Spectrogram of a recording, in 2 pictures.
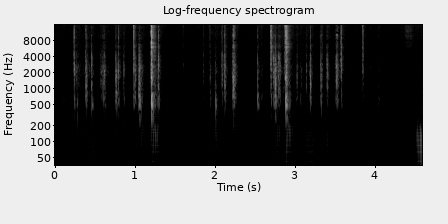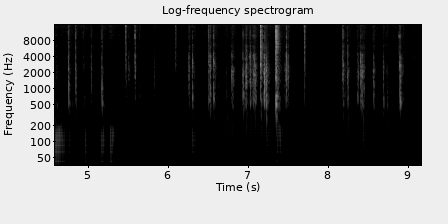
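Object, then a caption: Plastic mechanical keyboard with round keycaps. Both hands type rapidly with their fingertips on a full-size retro-style plastic mechanical keyboard with round cream plastic keycaps and a plastic case, resting on a desk. Quick, dry, clicky key taps come in uneven bursts separated by short pauses. Occasional duller, lower thumps, likely heavier keystrokes, mix in.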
